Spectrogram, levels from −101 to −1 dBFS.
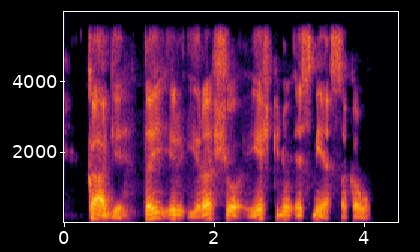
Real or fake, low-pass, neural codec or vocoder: real; 5.4 kHz; none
